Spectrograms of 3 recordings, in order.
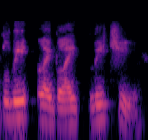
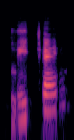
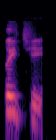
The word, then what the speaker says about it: lychee: you said leaching? I don't know how you say it. It's Lychee, I think it's lychee.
